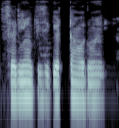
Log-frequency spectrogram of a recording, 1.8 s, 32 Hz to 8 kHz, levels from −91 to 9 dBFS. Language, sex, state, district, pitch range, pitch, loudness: Rajasthani, male, Rajasthan, Nagaur, 110-115 Hz, 115 Hz, -19 LUFS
